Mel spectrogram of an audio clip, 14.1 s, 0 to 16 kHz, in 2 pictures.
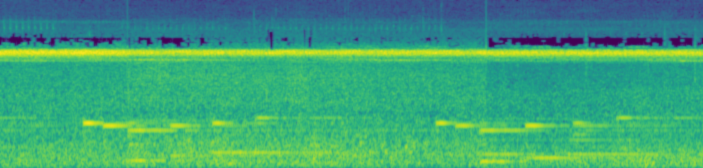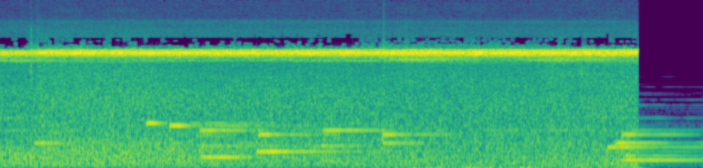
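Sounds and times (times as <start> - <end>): insects trilling: 0.0 - 13.4
soft background music: 0.8 - 3.8, 4.4 - 7.8, 8.5 - 11.5.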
